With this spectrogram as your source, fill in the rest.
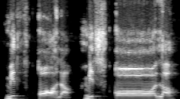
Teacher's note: یعمل مثقال، قاف موٹا، مث، سا میں سیٹی نہیں آنی چاہیے، سین میں سیٹی ہوتی ہے، سا میں نہیں ہوتی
